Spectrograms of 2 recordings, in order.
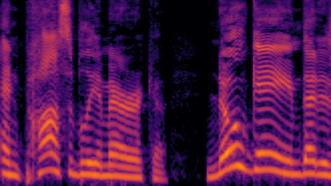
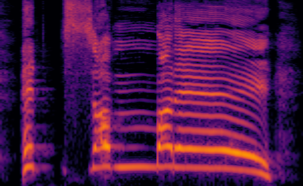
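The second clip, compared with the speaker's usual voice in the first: loud, high holler, "somebody" drawn out; 7 semitones higher than usual. Explaining how someone in the corner has to shout it, showing how: yelling. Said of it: "You have to yell it like that".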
